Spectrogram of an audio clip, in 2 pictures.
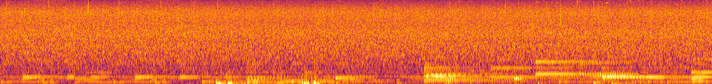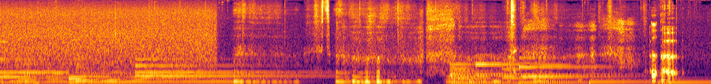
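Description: Rain falling steadily as a soft continuous hiss, with tonal music and background sounds layered over it, fairly faint throughout.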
